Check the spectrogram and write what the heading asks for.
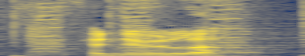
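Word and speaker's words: Fionnuala: This one's pronounced Finula.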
